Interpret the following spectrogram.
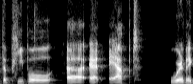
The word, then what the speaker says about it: Abt: well known and people Everyone that I've ever met calls it ABT but it's apt and it's a dude's name but nobody calls it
